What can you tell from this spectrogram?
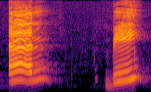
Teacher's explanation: the noon is not pronounced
